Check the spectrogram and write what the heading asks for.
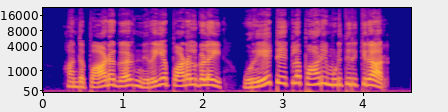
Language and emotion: Tamil, surprised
